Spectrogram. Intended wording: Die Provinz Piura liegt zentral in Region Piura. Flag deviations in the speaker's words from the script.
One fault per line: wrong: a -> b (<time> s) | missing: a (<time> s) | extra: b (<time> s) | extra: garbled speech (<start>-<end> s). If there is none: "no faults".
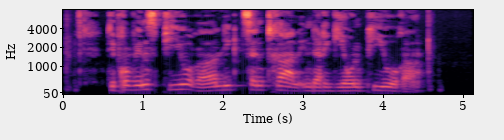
extra: der (3.1 s)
